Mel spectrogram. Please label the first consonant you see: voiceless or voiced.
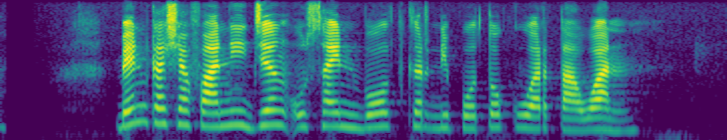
voiced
